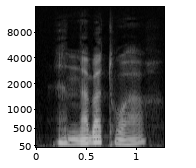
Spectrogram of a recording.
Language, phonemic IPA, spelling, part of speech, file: French, /a.ba.twaʁ/, abattoir, noun, Fr-abattoir.ogg
- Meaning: 1. abattoir, slaughterhouse (place where animals are slaughtered) 2. abattoir, slaughterhouse (place or event likened to a slaughterhouse, because of great carnage or bloodshed)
